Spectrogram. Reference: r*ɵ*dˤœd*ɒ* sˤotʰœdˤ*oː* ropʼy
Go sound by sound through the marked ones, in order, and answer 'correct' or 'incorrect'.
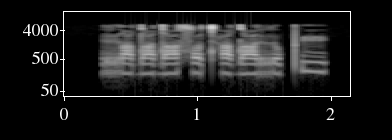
incorrect, incorrect, incorrect

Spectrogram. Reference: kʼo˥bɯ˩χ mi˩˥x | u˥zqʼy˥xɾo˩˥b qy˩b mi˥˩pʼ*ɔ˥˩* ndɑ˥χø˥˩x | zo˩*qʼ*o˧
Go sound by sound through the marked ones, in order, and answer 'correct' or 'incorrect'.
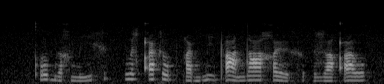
incorrect, correct

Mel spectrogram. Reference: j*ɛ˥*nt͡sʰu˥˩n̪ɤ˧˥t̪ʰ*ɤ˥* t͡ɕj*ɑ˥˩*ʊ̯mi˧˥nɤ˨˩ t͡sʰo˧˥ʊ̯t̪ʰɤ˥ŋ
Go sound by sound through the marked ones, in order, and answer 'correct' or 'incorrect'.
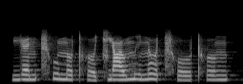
incorrect, incorrect, incorrect

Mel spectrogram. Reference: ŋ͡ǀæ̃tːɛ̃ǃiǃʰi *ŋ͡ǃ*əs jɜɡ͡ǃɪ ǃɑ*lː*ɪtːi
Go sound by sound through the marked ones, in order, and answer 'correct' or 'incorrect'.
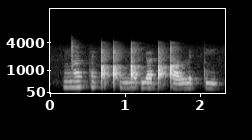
correct, correct

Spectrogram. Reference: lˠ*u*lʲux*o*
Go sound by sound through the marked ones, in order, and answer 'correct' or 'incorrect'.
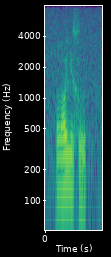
incorrect, incorrect

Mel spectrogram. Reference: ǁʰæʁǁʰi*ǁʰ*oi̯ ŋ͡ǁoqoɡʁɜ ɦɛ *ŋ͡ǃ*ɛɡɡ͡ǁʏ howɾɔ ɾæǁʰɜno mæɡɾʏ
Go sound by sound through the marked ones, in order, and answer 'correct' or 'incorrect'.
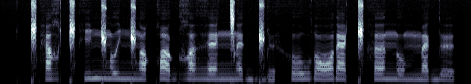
incorrect, incorrect

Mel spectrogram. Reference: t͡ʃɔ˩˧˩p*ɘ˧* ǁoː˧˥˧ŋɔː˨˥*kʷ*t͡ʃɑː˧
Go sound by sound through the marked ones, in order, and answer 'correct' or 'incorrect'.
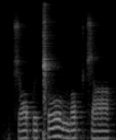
correct, correct

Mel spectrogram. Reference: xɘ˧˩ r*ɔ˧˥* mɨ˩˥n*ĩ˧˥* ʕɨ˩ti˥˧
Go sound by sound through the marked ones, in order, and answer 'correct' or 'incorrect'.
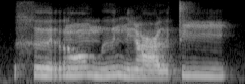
incorrect, incorrect

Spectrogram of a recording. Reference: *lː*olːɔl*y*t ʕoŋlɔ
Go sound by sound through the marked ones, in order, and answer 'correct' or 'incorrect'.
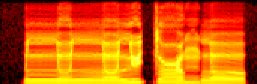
correct, correct

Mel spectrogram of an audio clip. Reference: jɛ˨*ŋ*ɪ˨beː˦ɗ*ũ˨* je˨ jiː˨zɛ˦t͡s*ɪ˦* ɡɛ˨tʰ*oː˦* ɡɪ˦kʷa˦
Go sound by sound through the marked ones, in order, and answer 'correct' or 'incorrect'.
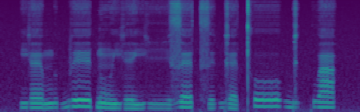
incorrect, correct, incorrect, correct

